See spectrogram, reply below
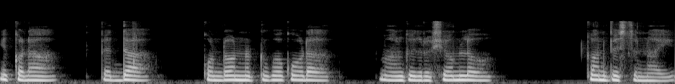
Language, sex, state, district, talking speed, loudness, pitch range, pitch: Telugu, female, Andhra Pradesh, Visakhapatnam, 55 wpm, -14 LUFS, 190-205 Hz, 200 Hz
